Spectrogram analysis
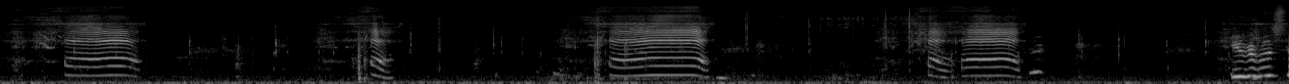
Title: Guy snores like lamb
